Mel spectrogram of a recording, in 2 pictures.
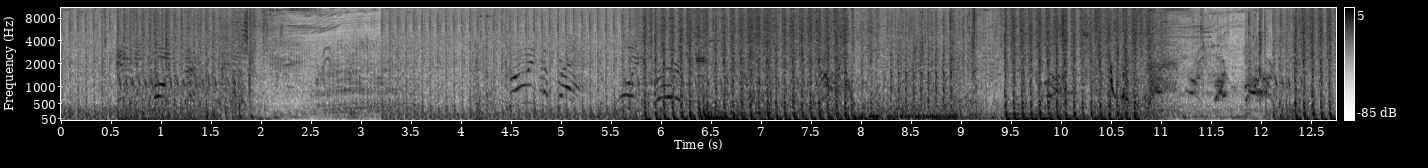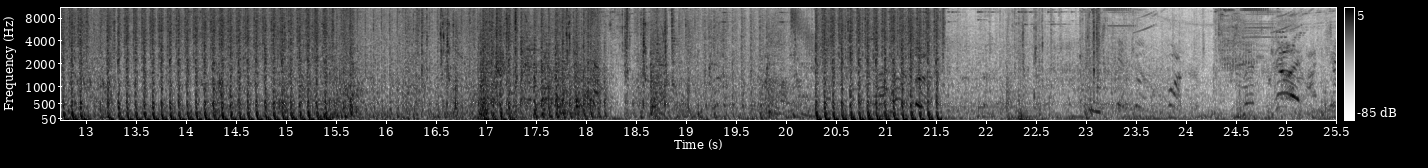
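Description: Automatic gunfire in the shooter game The Division rattles in long, dense bursts with brief pauses, loud and near, mixed with mechanical clanks while a voice talks over it.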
